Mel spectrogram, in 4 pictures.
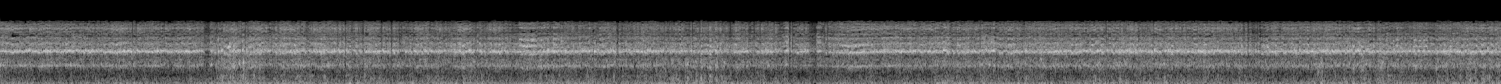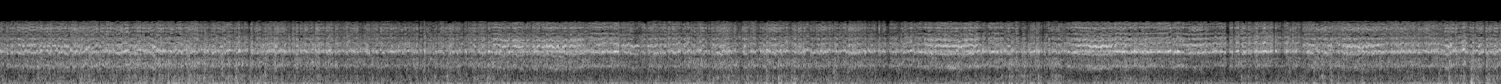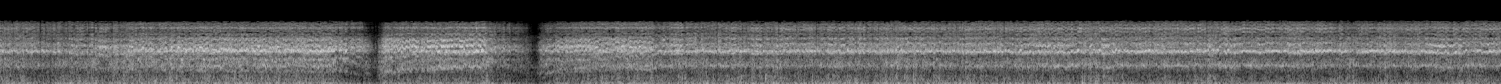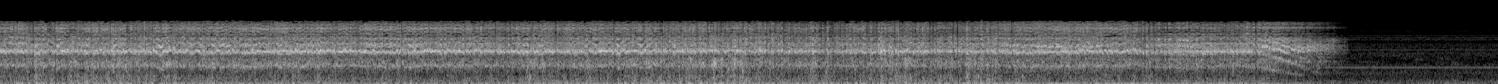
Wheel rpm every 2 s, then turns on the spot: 230, 230, 230, 240, 230, 230, 230, 220, 230, 230, 220, 230, 230, 220, 220, 210, 170, 120, 210, 230, 230, 230, 230, 230, 230, 230, 230, 220, 190, 10.
none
